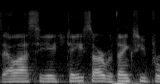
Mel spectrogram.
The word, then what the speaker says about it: Licht: Is that just another way to pronounce Light? It's Licht.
